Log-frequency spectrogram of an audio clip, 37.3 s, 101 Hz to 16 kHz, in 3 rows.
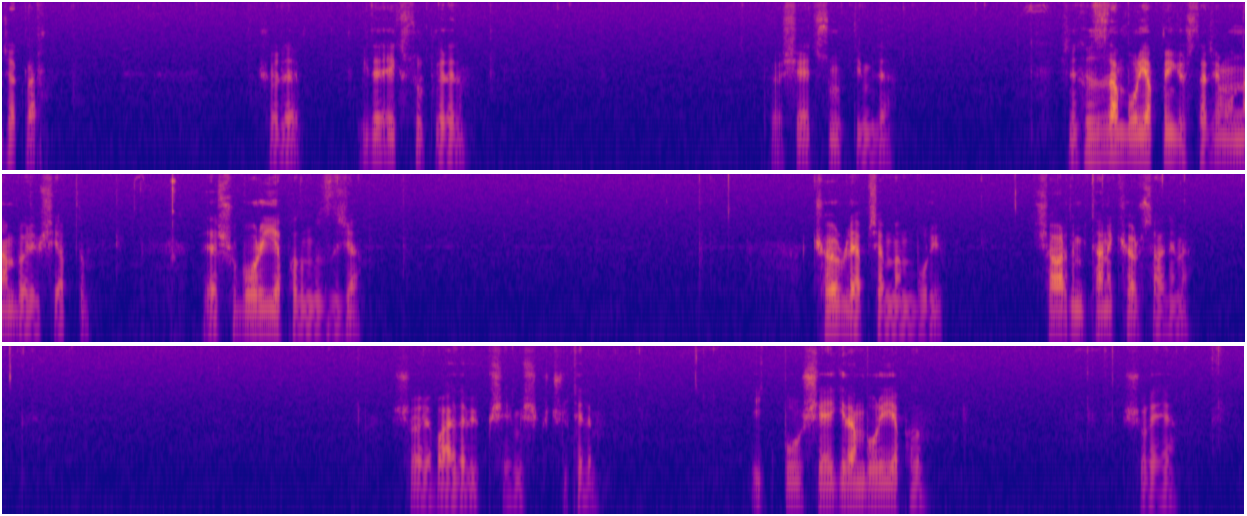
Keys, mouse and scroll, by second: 2.9 middle click, 3.4 e, 6.8 Tab, 9.0 right click, 9.4 scroll down 2, 9.7 click, 10.0-12.5 middle drag, 12.5 KP_1, 13.1 KP_3, 13.3 KP_1, 13.6 scroll up 1, 14.8-15.7 scroll up 1, 16.7 click, 18.6-21.3 shift+middle drag, 21.3 shift+a, 21.5-22.1 scroll down 5, 22.1 g, 22.9-23.9 scroll up 7, 23.2 shift+middle click, 24.1 g, 25.0 r, 25.5 g, 26.5 scroll down 5, 26.9 g, 28.5 Tab, 29.0 Tab, 29.3 s, 30.0 scroll up 1, 30.7 s, 31.1 g, 32.7 scroll up 1, 33.1-34.5 middle drag, 34.5 KP_1, 34.7 KP_3, 35.1-35.4 scroll up 3, 35.6 g, 37.1 KP_1.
